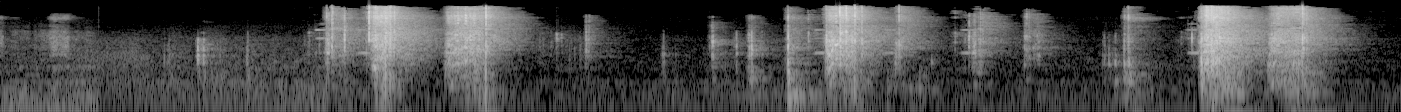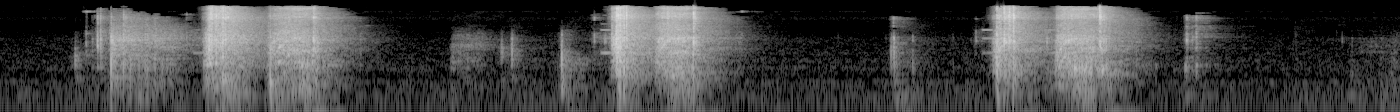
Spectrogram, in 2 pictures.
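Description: Cordless impact driver with a Phillips bit backing screws out of a plastic vacuum handle: six short bursts of rapid hammering, about two seconds apart.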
